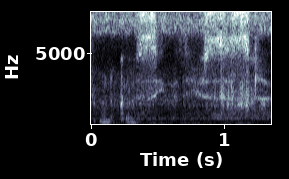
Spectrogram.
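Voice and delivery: quick hushed whisper. Real, not acted. Owner asking the kitten to join her sister, whisper. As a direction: whisper it fast and close.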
